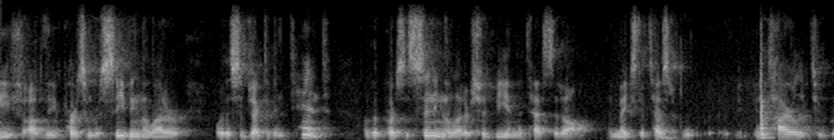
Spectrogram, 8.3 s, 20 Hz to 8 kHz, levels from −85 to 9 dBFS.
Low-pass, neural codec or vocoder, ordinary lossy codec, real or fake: 7.2 kHz; none; Opus, 32 kbps; real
